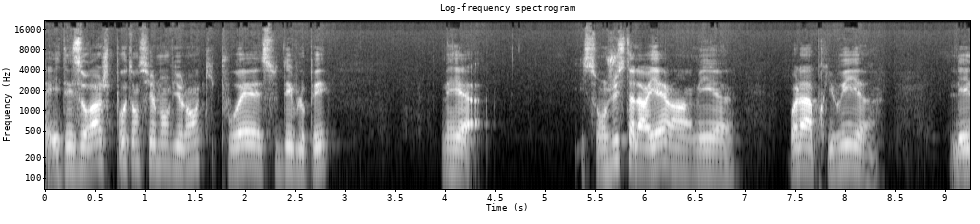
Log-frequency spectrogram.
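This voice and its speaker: A man with a medium-pitched, darkish voice gives amateur forecast commentary over weather maps. He keeps it casual but halting, often filling gaps and starting over.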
